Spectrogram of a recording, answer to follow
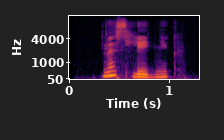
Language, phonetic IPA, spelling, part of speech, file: Russian, [nɐs⁽ʲ⁾ˈlʲedʲnʲɪk], наследник, noun, Ru-наследник.ogg
- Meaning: successor, heir, legatee (someone who inherits, or is designated to inherit, the property of another)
